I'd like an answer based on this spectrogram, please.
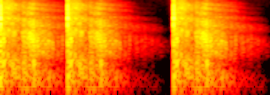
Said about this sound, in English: Morehouse and his men then opened fire on the Langford gang. The Langford gang returned fire.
